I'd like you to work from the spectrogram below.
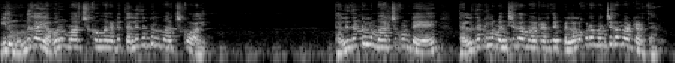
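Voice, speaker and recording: High, lively male preacher. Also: quick pace, a little hiss or hum. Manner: rhetorical questions to listeners, repeats phrases. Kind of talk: sermon.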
